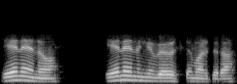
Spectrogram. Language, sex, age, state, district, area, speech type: Kannada, male, 18-30, Karnataka, Shimoga, rural, conversation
